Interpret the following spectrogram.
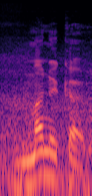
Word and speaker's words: Manukau: Oh, pronunciation, fella? Manukau.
